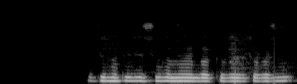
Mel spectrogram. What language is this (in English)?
Bangla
